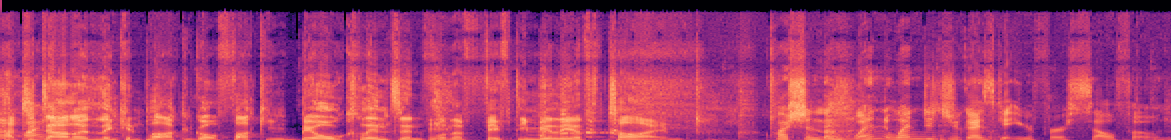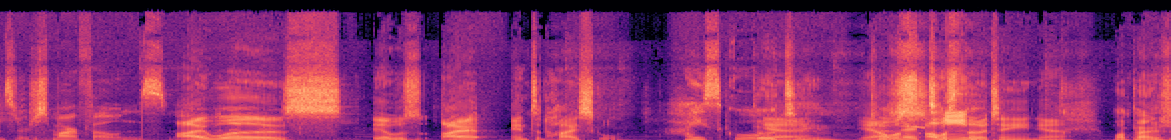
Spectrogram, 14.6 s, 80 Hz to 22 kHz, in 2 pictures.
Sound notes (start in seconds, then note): 2.6 laughing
